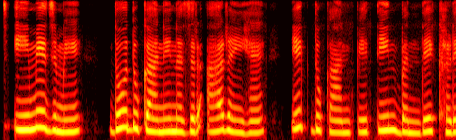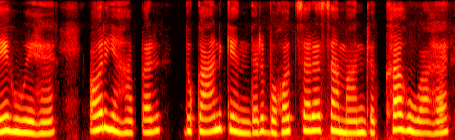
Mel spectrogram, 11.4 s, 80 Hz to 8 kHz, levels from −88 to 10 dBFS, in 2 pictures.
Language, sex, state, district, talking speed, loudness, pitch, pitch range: Hindi, female, Bihar, Samastipur, 145 wpm, -18 LUFS, 270 Hz, 250-295 Hz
